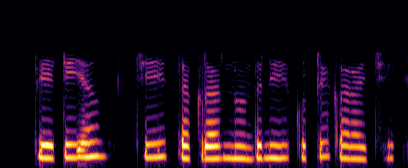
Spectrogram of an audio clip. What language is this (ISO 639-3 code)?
mar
